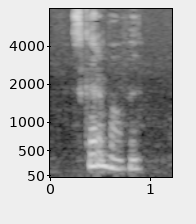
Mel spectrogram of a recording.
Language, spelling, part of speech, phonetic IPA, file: Polish, skarbowy, adjective, [skarˈbɔvɨ], LL-Q809 (pol)-skarbowy.wav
